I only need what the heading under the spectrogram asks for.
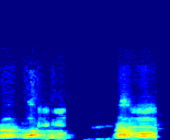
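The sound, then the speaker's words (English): A pet dog barks twice, loud, with a brief low growl or whine between the two harsh barks and no talking. “My dog is going nuts.”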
